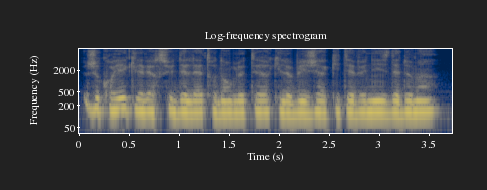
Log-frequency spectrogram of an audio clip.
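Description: A man's voice: mid-range voice, level tone, quick pace, warm tone, pitched above the performer's own voice, close to an everyday voice. A man reading the lines of a frightened, tender young Englishwoman in an audiobook, pleading and trembling. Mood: earnest.

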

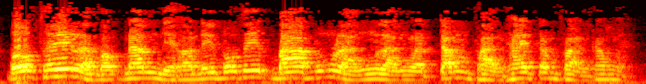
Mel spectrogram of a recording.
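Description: A man, a Buddhist monk, giving a rambling, animated dharma talk full of stories. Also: on the high side, normal speed. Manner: rambling, animated storytelling with quoted voices. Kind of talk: informal spoken sermon. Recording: dull lo-fi recording.

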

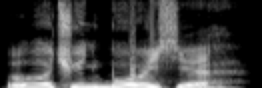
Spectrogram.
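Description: A man reading an audiobook, voicing a stern, mysterious older male stranger who speaks quietly through clenched teeth. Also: high voice, sing-song, slow pace, no echo, studio quality, voice pushed up, heavily acted. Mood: ominous. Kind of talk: audiobook character voice.

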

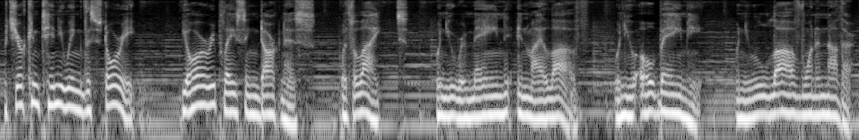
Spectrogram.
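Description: Earnest man praying over soft music. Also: on the low side. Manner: earnest, gentle and heartfelt. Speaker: podcast host. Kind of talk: devotional reflection and prayer.

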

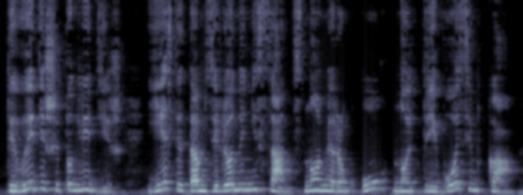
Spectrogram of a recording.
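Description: A woman's voice: mid-range voice, expressive, normal speed, breathy edge. A woman reading the part of a genial middle-aged man, jovial and teasing, in a storybook.

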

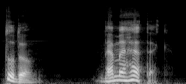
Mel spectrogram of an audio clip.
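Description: A man voicing a smooth, confident male spy. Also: on the high side, very animated, darkish tone, faint music behind, pitched above the performer's own voice.

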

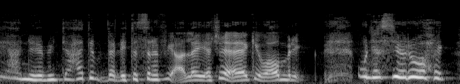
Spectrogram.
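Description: An actress with an Egyptian accent playing an ailing, worried middle-aged mother in a radio drama, her voice husky and tearful. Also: fairly high pitch, expressive, fast, darkish tone. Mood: tearful tender.

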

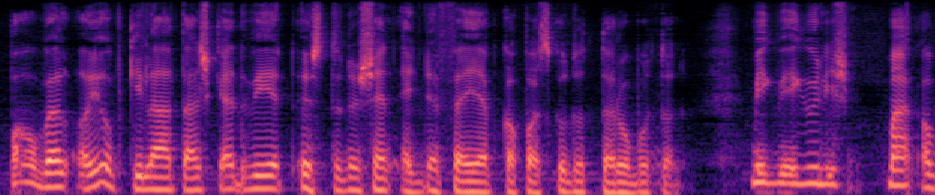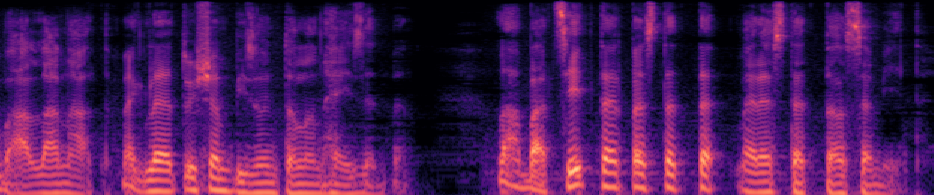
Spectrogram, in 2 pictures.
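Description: Gravelly male audiobook narrator. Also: mid-range voice. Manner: steady, measured storytelling. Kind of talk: audiobook reading of science fiction.

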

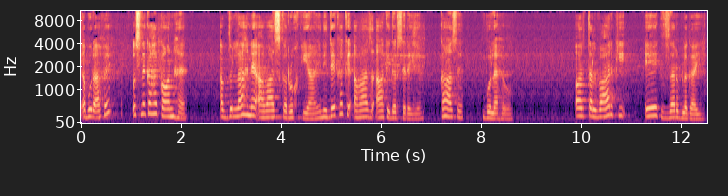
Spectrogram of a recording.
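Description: Male religious teacher, high-pitched, reads a text aloud and explains it with rhetorical questions. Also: poor audio. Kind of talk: lecture on early Islamic history.

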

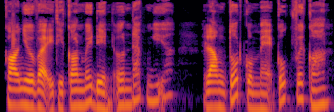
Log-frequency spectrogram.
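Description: A grown man with a fond, chiding way of giving advice, low in pitch and mellow, as a woman storyteller puts him on. The sound is dry. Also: fairly quick, dry recording. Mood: fatherly. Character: teasing grown man, fond uncle figure.

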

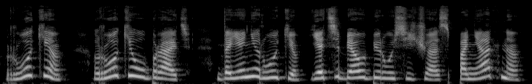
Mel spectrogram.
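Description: A woman's voice: sits high, normal speed, close to an everyday voice. A woman voicing a stubborn, tough female gang leader in an audiobook, curt and commanding. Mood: tense. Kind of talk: audiobook character reading.

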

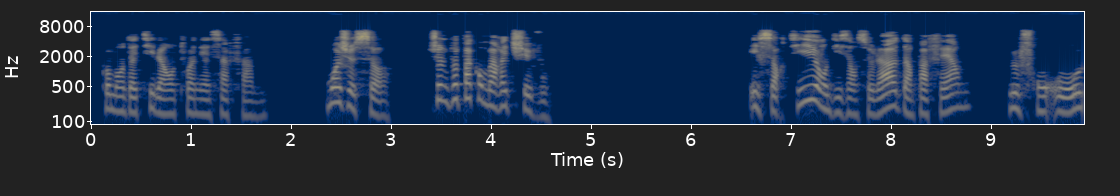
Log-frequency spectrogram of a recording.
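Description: A woman's voice: sits low, dry recording. A woman reads a classic novel aloud in a dry, close recording with slightly muffled sound. She narrates with expression and puts more force into the characters' speeches. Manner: expressive reading, raising voice for quoted speech. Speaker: audiobook reader.

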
